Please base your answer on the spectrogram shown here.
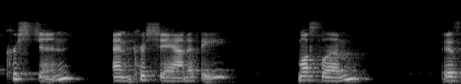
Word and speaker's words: Muslim: i want to just call out the pronunciation on both of those islam and muslim because that's how we say those terms and that's how i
